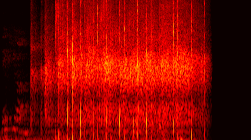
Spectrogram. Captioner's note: applause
